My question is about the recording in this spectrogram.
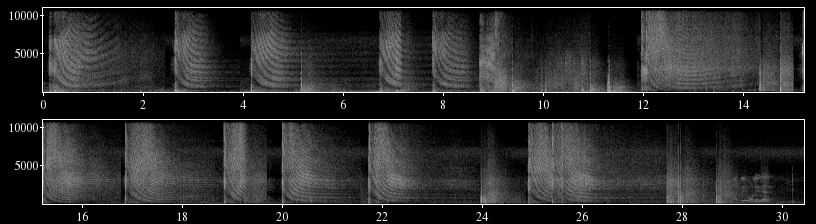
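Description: Diwali sky rockets firing one after another from a rack of pipes, about twenty launches in quick succession, some overlapping. Each is a sudden hissing whoosh that fades over a second or two as the rocket leaves.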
